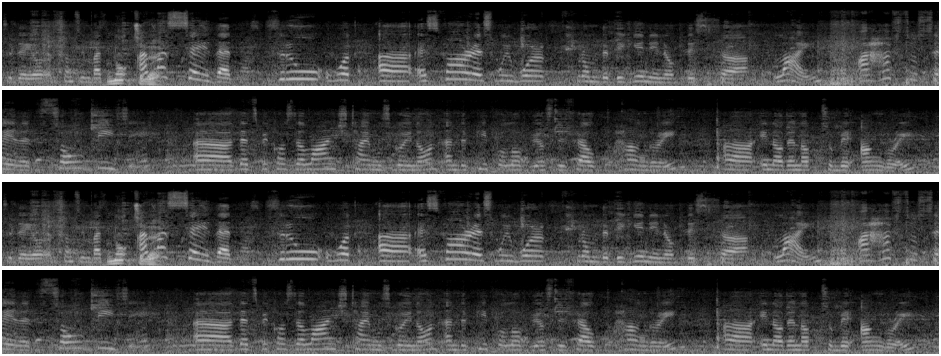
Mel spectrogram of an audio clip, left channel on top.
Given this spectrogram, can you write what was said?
today or something, but Not today. I must say that through what, as far as we work from the beginning of this line, I have to say that it's so busy. That's because the lunch time is going on, and the people obviously felt hungry in order not to be hungry,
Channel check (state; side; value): identical; both; correlation 1.00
